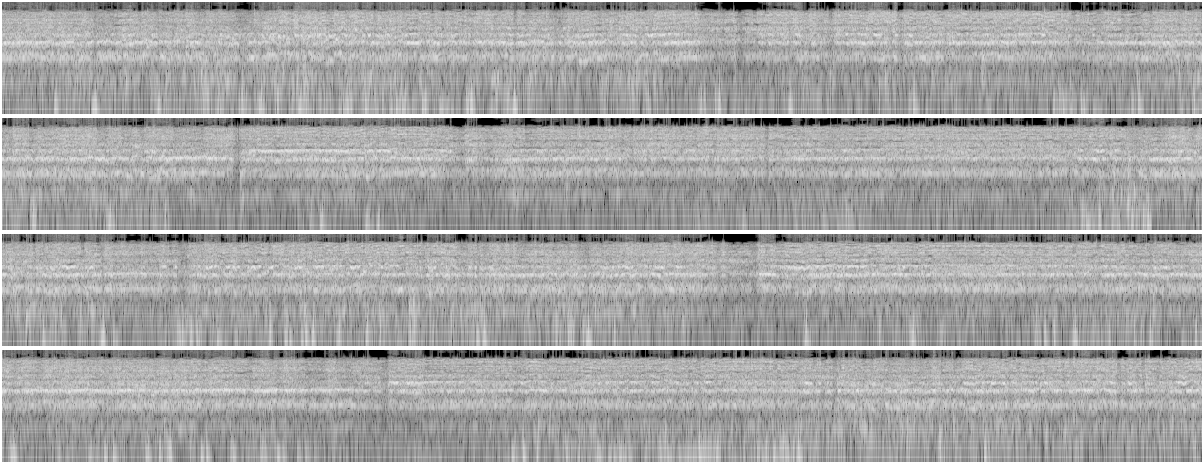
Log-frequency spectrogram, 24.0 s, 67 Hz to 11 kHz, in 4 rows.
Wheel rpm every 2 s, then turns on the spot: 220, 230, 230, 220, 230, 230, 220, 220, 230, 220, 220, 230.
none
